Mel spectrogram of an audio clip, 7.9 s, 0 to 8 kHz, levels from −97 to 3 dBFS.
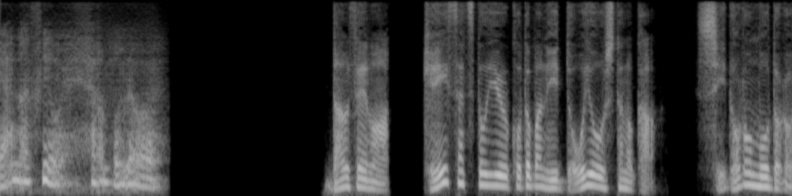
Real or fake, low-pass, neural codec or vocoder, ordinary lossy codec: fake; none; codec, 16 kHz, 0.5 kbps, FunCodec, trained on LibriTTS, 25 frames a second; none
